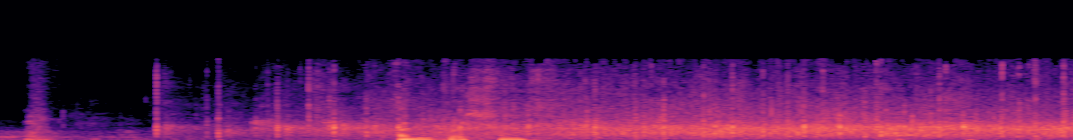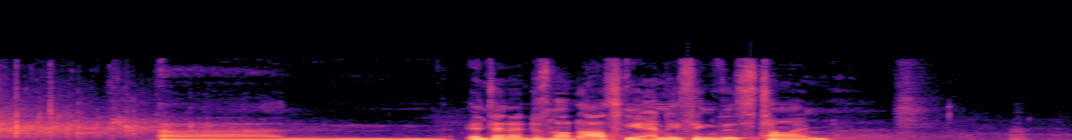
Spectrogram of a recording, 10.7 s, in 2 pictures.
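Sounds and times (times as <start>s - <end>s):
audience applause: 0.7s - 6.8s
speech: 2.0s - 2.8s, 6.2s - 10.0s.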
